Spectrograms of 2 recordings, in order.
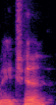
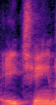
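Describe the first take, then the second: First: The second syllable sounds like 'chan'. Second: The second syllable sounds like 'chain'. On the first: It is the form the player himself asked for. "he asked to be pronounced A Chan" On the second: It is the form the speaker personally prefers. "I like A Chain a whole lot better"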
